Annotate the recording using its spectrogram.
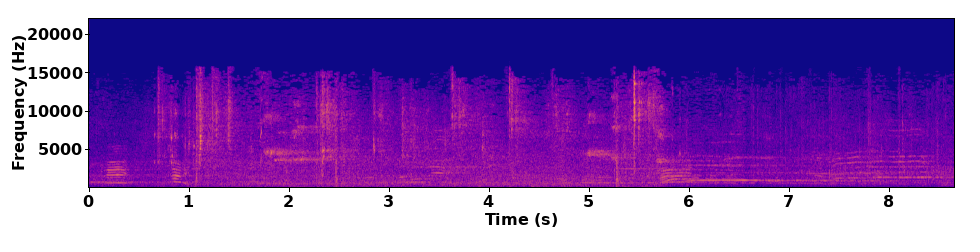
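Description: Fencing shoes squeaking on the piste in short, high chirps as the fencers step and lunge, with a longer falling squeak after about five and a half seconds and a few sharp clicks, over the chatter of a large hall.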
